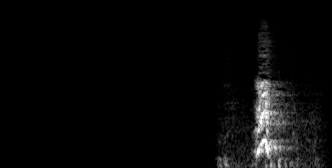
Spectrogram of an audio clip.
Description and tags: Dog barks once
Barks, Czech, Dog, Outdoor, Panska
